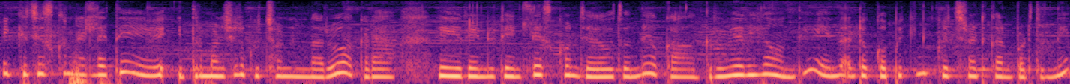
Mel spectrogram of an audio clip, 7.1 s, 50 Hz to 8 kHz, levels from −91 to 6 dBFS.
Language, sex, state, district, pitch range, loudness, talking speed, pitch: Telugu, female, Andhra Pradesh, Sri Satya Sai, 240-290 Hz, -14 LUFS, 170 wpm, 255 Hz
